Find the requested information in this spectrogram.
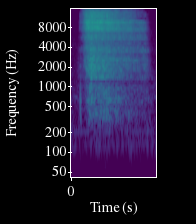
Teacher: does it vibrate do you feel it no it is voiceless · So we have labiodental, fricative, voiceless. That is f.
